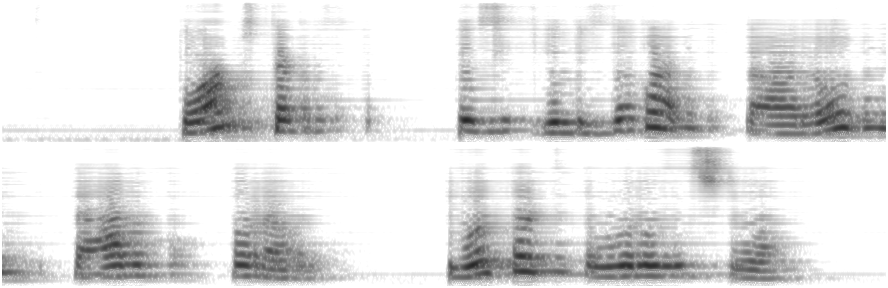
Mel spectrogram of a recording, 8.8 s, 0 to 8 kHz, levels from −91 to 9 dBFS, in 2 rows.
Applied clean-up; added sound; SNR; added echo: neural mask model DeepFilterNet 3.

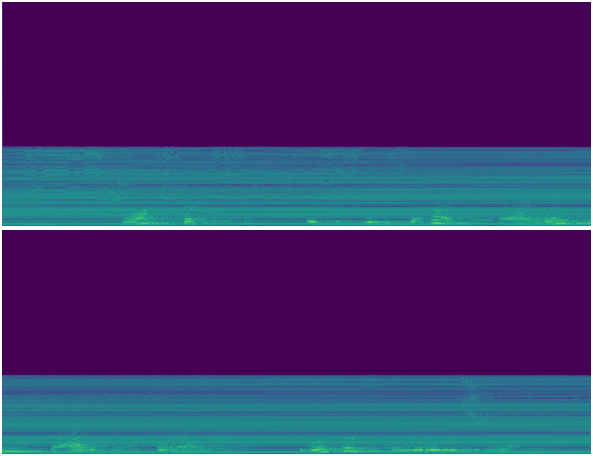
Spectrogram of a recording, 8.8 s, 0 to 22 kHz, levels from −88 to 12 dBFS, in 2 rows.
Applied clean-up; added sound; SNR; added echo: none; Domestic sounds, home sounds; 4 dB; reverberation time 1.2 s.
